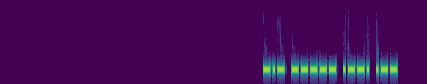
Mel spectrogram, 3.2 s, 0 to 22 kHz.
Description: Morse code, heard as a keyed tone, about 64 wpm, 700 Hz. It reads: K0PW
